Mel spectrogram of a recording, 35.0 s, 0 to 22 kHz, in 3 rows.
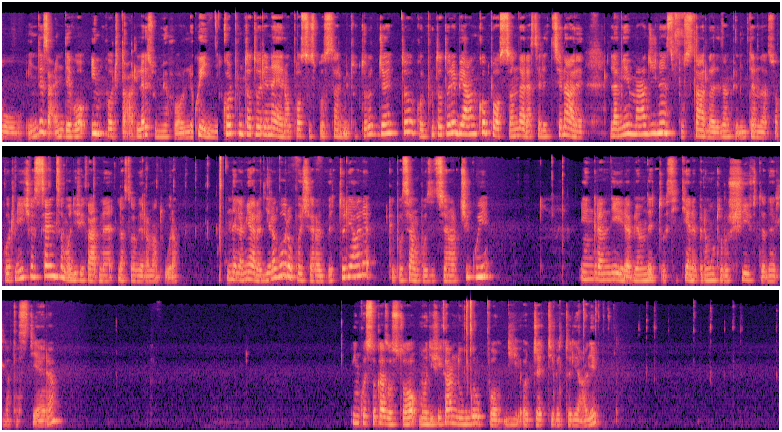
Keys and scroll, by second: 11.1 shift+Left, 11.4 shift+Right, 11.6 shift+Right, 12.1 shift+Up, 14.3 shift+Down.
